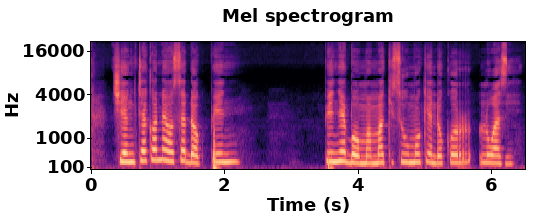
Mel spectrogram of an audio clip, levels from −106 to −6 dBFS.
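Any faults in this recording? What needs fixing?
Compressed frames skipped, at 6.18 to 6.24 s near the end of the speech: the audio jumps forward by about a fifth of a second. That jump fits several whole frames of about 46.4 ms each going missing from the file or being rejected by the decoder as damaged. To prevent it, verify file integrity after encoding and transfer.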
